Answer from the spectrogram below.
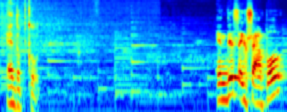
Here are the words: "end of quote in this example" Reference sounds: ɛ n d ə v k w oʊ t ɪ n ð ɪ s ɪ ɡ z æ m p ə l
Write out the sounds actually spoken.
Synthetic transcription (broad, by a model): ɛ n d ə p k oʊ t ɪ n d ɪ s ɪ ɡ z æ m p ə l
